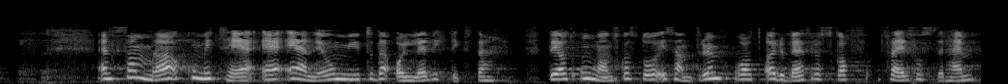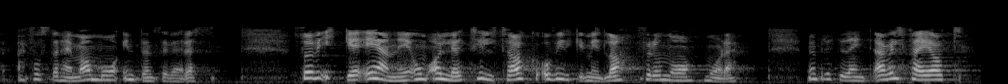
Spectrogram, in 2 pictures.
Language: Norwegian Bokmål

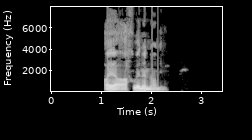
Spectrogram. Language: Laz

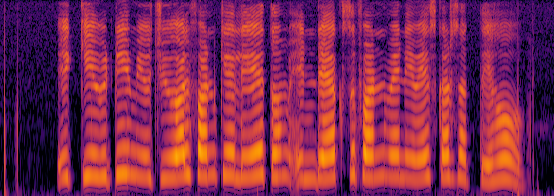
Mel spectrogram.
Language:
Hindi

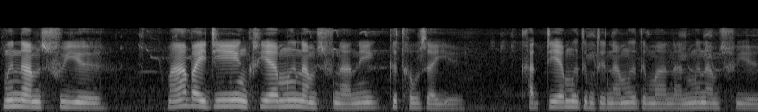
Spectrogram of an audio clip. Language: Bodo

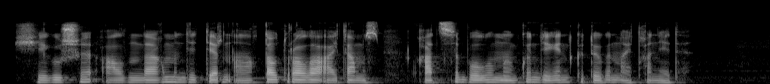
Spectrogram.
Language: Kazakh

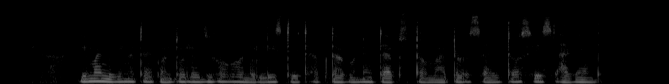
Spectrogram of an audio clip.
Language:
Kalenjin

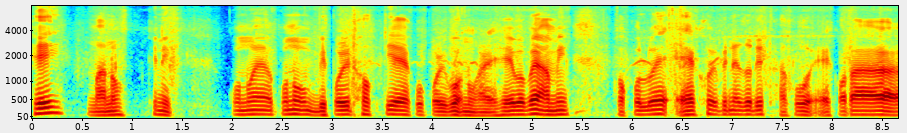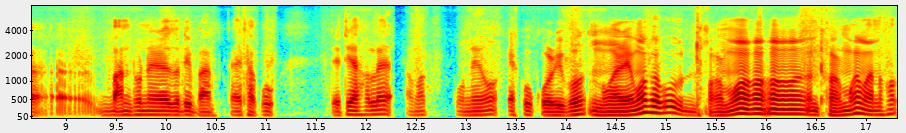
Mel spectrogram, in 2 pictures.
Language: Assamese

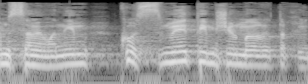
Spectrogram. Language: Hebrew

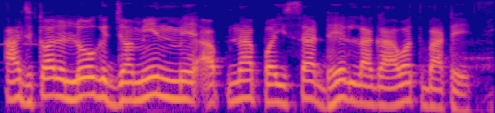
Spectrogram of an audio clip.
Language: Bhojpuri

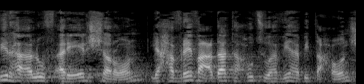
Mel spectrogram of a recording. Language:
Hebrew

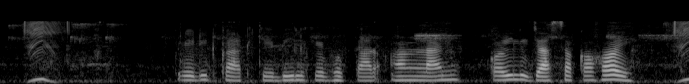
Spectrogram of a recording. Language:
Magahi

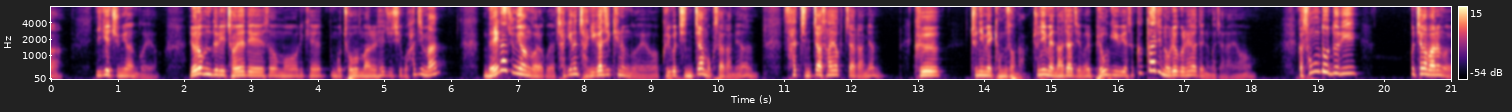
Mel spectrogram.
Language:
Korean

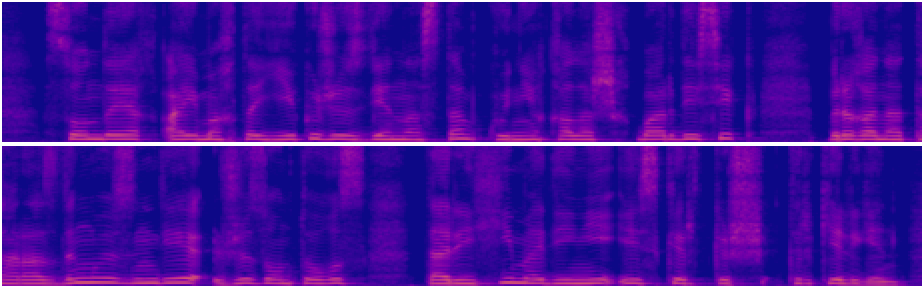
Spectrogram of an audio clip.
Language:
Kazakh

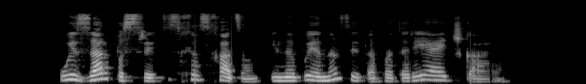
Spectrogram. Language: Abkhazian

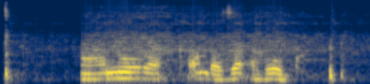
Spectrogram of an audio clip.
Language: Kinyarwanda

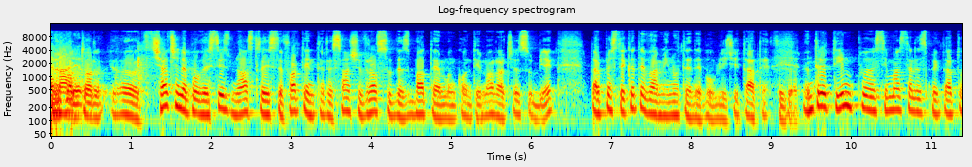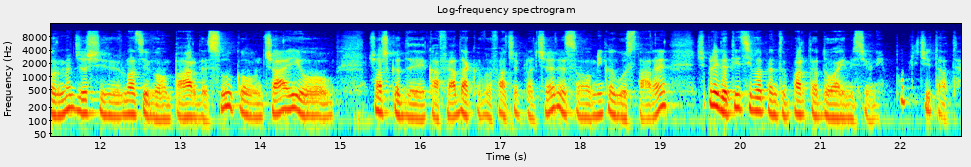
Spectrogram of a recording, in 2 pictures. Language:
Romanian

